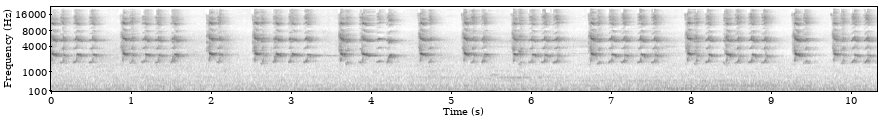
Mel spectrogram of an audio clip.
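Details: Squirrel calling loudly in distress, a call meant to bring adult squirrels close: rhythmic chattering bursts of harsh high chirps, each about half a second long, separated by short pauses, over low rumbling noise.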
